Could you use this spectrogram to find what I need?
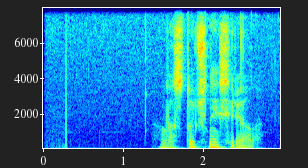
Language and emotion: Russian, neutral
